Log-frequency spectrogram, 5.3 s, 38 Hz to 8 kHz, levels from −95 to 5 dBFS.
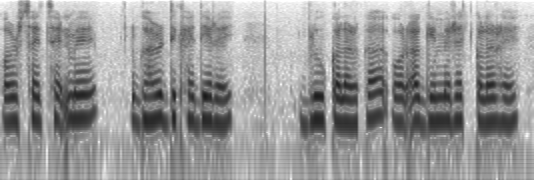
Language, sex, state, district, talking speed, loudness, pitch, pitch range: Hindi, female, Arunachal Pradesh, Longding, 190 wpm, -16 LUFS, 225 Hz, 215-230 Hz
